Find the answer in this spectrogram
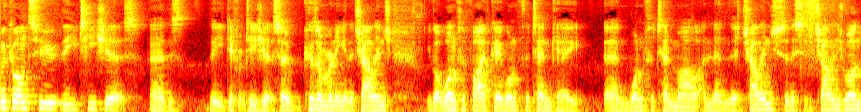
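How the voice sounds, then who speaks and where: At a fairly quick pace, a man speaks in a dark, mellow tone at a medium pitch with ordinary pitch variation. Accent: British. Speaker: running vlogger. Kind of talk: casual vlog narration. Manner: hesitant, many fillers.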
